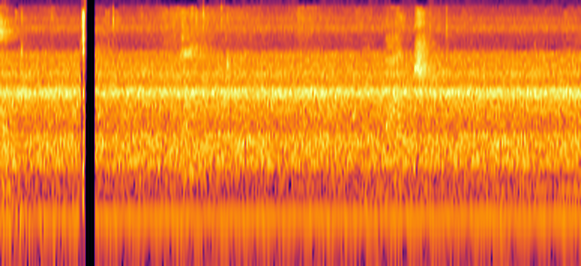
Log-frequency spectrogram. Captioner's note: whispering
